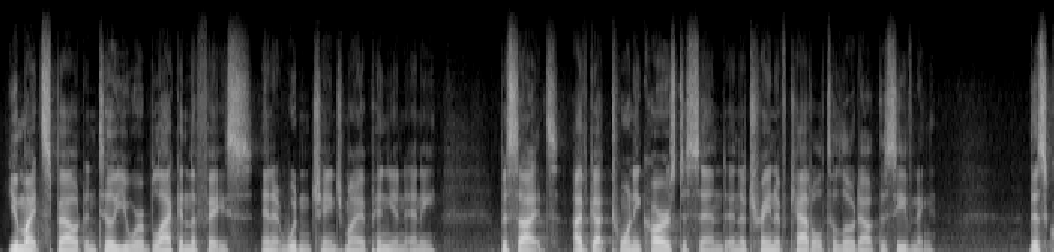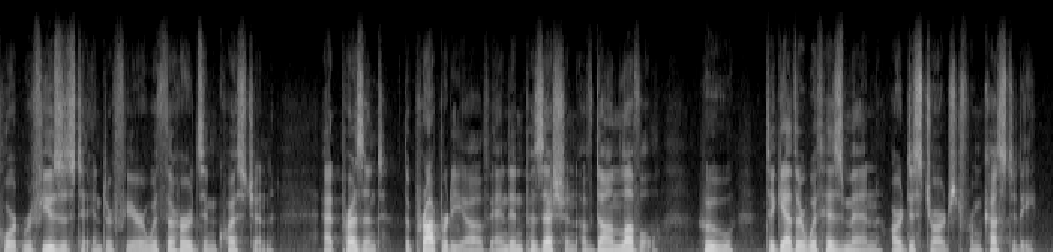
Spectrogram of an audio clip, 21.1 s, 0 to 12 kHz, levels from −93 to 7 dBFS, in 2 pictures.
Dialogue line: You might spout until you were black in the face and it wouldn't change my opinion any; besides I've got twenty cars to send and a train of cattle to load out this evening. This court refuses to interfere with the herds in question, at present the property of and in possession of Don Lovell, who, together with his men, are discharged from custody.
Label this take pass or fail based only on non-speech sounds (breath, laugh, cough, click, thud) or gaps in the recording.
pass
